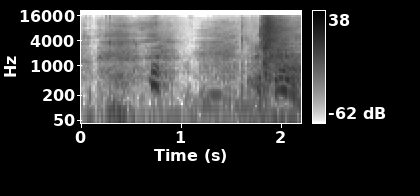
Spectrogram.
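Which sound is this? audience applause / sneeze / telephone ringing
sneeze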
